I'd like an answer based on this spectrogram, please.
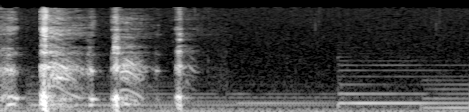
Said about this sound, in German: Auf meinem Weg hinaus begann … trocken zu husten.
